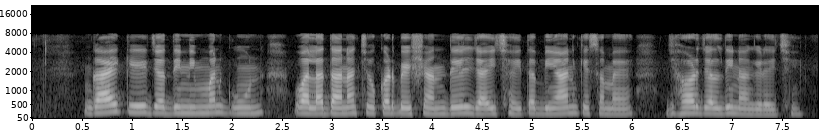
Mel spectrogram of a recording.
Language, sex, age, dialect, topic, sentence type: Magahi, female, 60-100, Western, agriculture, statement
